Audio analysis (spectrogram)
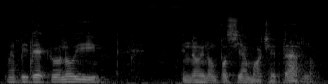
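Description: An actor playing a kindly, gentle but firm young priest in a 1960s television drama, speaking reassuringly with small hesitations. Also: male voice, sits low, moderate pace, a little hiss or hum, lightly acted. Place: studio set with a group of children.

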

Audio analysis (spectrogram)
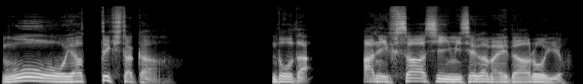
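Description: A man's voice: mid-range voice, lively intonation, unhurried, gravelly, no room sound, clean studio sound. A man voicing a proud, genial old king in a game, with a stately, archaic way of speaking. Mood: proud, welcoming. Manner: stately, archaic, self-satisfied. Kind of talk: Japanese game character voice acting.

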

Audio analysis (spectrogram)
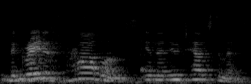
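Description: A woman's voice: a little high, very animated, moderate pace. Casting: woman, middle-aged scholar giving a wry conference tribute, distant mic, reverberant room. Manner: wry, anecdotal, amused asides. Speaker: panel speaker, New Testament scholar. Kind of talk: personal tribute talk at an academic conference, part read from notes. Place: large indoor conference session room. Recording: roomy, distant mic, clear background noise.

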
